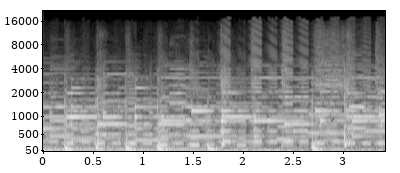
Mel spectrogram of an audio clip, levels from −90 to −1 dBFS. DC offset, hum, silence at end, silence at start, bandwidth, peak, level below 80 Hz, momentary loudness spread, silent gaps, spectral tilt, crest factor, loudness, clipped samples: 4%; none; 0 s; 0 s; 17.5 kHz; 0 dBFS; -24 dBFS; 2 LU; none; -6 dB/octave; 14 dB; -16 LUFS; under 0.1%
